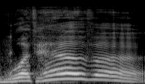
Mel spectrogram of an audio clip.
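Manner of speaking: slow, bored, uncaring French voice. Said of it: "very slow and French".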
